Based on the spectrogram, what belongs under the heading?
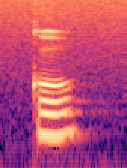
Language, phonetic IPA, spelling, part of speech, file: Czech, [ˈku], ku, preposition, Cs-ku.ogg
- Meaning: to (in the direction of, and arriving at)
